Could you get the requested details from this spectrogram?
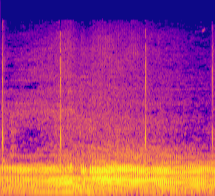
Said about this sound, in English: Where hang on, wait for this motorcycle to go by.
